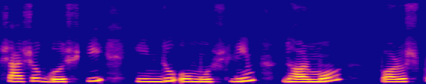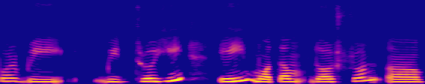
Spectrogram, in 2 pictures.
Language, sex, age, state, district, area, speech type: Bengali, female, 18-30, West Bengal, Paschim Bardhaman, urban, spontaneous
